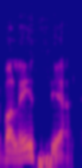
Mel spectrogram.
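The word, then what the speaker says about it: Valencia: Tá falando errado, é Valência, tem que ter outro. Valência.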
